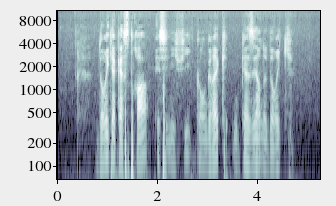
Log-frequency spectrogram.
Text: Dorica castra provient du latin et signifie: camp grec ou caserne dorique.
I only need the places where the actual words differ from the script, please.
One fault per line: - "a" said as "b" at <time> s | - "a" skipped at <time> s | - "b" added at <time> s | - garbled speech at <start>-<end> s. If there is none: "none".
- "provient du latin" skipped at 1.8 s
